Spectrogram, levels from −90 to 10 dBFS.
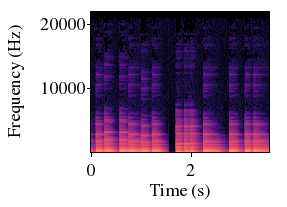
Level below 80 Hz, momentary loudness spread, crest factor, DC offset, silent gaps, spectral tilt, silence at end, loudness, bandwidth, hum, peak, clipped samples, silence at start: -50 dBFS; 4 LU; 12 dB; under 0.1%; none; -8 dB/octave; 0 s; -16 LUFS; 12 kHz; none; -4 dBFS; under 0.1%; 0 s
